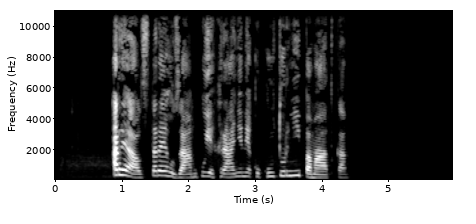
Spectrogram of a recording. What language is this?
Czech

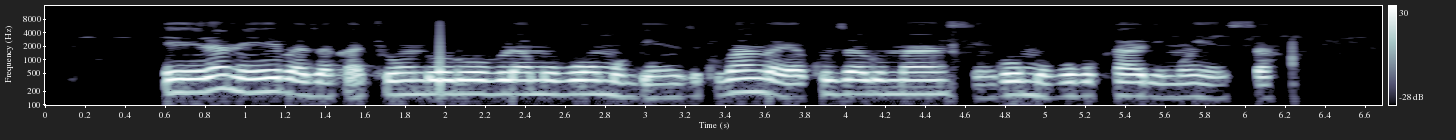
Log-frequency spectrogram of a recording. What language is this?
Ganda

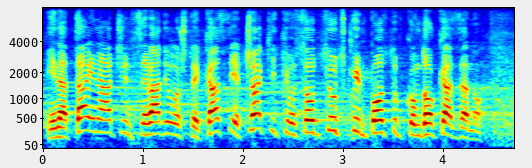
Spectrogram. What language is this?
Serbian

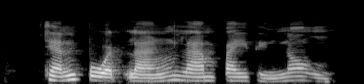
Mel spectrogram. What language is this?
Thai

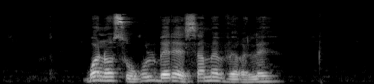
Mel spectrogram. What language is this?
Mpumpong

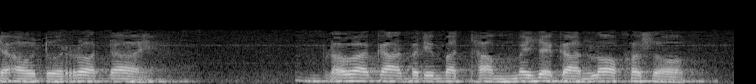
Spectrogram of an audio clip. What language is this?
Thai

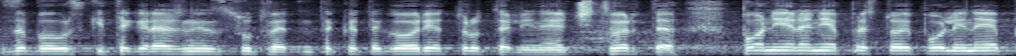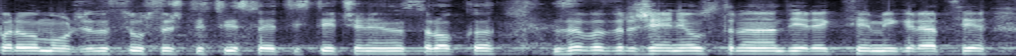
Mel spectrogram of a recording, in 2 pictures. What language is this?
Bulgarian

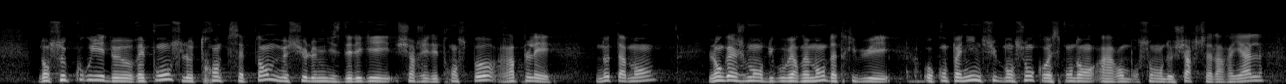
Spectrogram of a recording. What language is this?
French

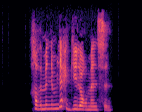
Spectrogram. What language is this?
Kabyle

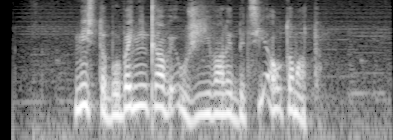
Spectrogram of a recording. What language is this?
Czech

